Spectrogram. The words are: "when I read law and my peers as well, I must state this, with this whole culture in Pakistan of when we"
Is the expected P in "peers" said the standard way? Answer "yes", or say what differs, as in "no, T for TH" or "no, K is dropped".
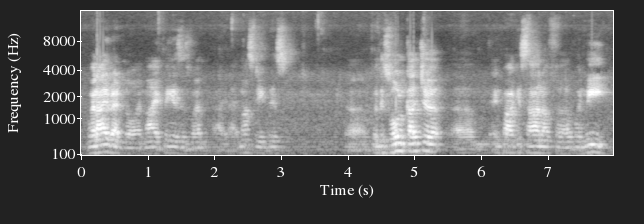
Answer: no, F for P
